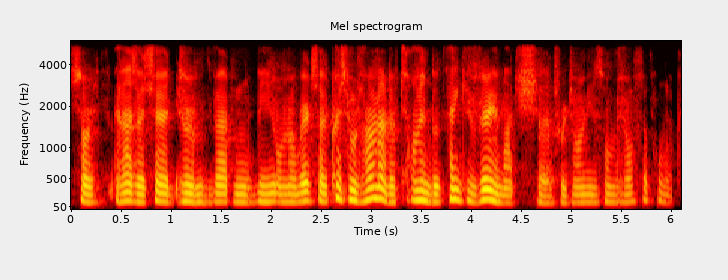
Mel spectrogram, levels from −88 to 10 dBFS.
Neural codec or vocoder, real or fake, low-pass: autoencoder, 22.05 kHz, a latent of 192 numbers a frame, VITS, trained on one speaker; fake; 5.4 kHz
